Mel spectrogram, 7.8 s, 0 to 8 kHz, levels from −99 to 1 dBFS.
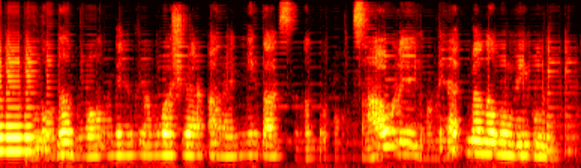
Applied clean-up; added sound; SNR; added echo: neural mask model DeepFilterNet 3.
